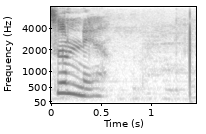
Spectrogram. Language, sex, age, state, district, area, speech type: Hindi, female, 18-30, Uttar Pradesh, Azamgarh, rural, read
